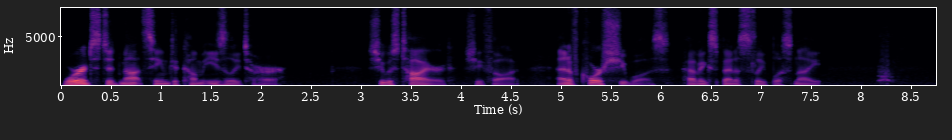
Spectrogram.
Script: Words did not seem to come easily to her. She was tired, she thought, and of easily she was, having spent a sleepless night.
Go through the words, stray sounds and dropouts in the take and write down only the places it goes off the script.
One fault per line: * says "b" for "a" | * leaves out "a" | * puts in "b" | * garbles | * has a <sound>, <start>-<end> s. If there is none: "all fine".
* says "course" for "easily"
* has a bark, 8.1-8.5 s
